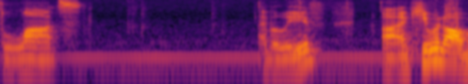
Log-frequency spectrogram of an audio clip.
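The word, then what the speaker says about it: L'Anse: There's a different pronunciation for that, but um Oh, it's a it's Lance.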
